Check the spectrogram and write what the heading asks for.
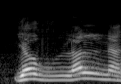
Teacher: Maka hukumnya harus izhar. Artinya hukum lam di sini izhar, tidak boleh dibaca kun na'am.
